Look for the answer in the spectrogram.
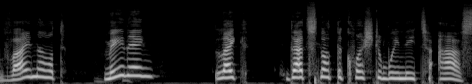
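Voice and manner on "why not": fake Yiddish-accented speech. Retelling God's answer to why me, in a Yiddish accent. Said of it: "he says in a Yiddish accent".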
